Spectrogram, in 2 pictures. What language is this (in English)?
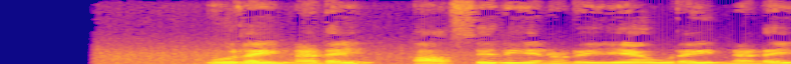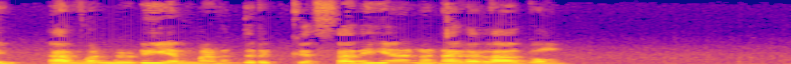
Tamil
